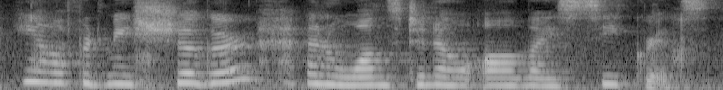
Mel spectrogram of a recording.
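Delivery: a playful mock-seductive purr. Katniss imitating Finnick for Peta, mock seductive. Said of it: "in my best seductive voice".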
